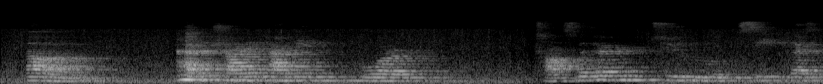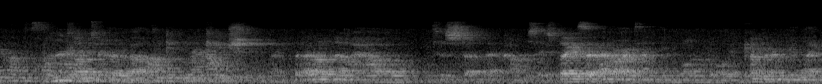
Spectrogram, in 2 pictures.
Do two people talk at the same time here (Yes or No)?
Yes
